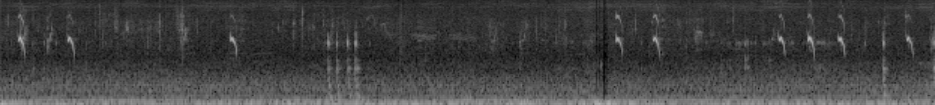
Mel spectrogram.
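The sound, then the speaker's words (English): A wild bird in a tree calls in short, high, downward-slurred chirps, repeated in loose clusters throughout, over a steady low rumble of background noise. “That wild bird, I think, is still in the tree, but it's very quiet, and the decoys are also very quiet.”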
